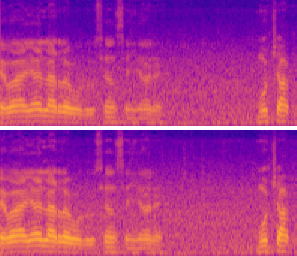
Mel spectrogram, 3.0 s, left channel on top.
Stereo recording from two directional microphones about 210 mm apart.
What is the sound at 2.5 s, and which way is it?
Speech, 5° right (ahead or behind).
